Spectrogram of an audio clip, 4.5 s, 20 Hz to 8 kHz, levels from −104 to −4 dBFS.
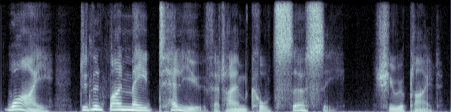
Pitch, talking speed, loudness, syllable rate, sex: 150 Hz, 175 wpm, -20 LUFS, 4.4 syllables/s, male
